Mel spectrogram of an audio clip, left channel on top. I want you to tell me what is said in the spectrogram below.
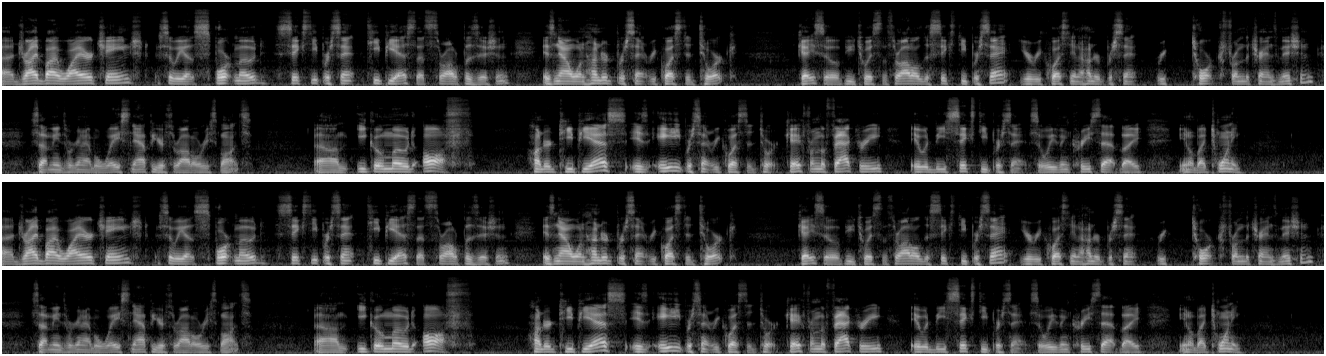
Drive-by-wire changed, so we got sport mode, 60% TPS, that's throttle position, is now 100% requested torque. Okay, so if you twist the throttle to 60%, you're requesting 100% torque from the transmission. So that means we're going to have a way snappier throttle response. Eco mode off, 100 TPS is 80% requested torque. Okay, from the factory, it would be 60%. So we've increased that by, by 20.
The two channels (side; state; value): both; normal; correlation 0.93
